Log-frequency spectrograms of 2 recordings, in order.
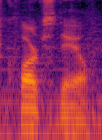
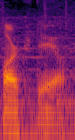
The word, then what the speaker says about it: Clarksdale: The best rotation is over towards Clarksdale. Or Clarkdale. Yeah, no, it was Clarksdale. I said it right the first time.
